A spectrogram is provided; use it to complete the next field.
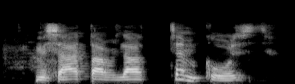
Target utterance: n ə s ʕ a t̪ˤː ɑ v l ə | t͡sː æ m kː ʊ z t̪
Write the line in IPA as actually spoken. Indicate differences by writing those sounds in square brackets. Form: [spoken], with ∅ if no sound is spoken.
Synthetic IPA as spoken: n ə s ʕ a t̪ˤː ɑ v l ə | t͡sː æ m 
